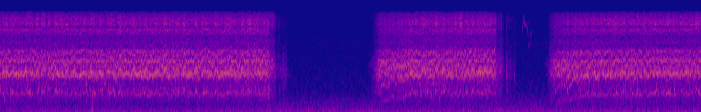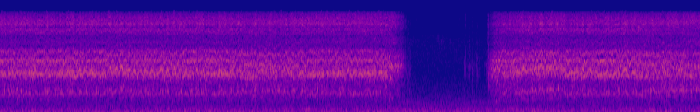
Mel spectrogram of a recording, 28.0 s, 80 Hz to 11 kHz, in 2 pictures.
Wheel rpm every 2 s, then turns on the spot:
160, 160, 140, 10, 140, 60, 160, 160, 160, 160, 160, 40, 120, 160.
none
